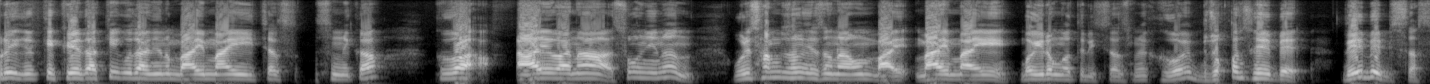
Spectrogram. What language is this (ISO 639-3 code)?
kor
